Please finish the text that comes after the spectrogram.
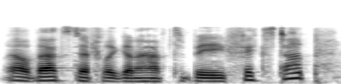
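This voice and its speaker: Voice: medium pitch, very fast, no echo. Dry, dull-sounding tabletop player chatting casually. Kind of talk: casual chat during roleplay game.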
